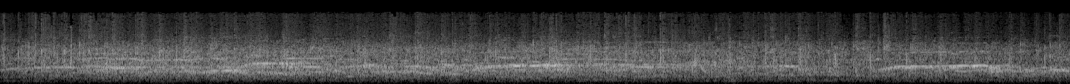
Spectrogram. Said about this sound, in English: I don't know why you are clapping. Why are you clapping?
